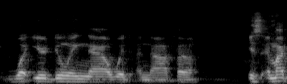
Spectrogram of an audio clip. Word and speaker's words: Anatha: And let's talk about as far as what you represent and what you're doing now with Anatha. Am I pronouncing it right? Anatha, yeah.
